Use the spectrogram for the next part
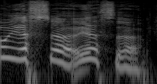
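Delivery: put-on high, meek obedient boy; meek Oliver. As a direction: cower and agree with the master. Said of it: "it's my Oliver impersonation".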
